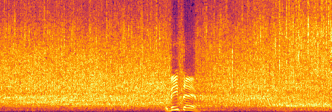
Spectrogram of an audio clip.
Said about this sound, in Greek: Δείτε ποιοι χειροκροτάνε.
